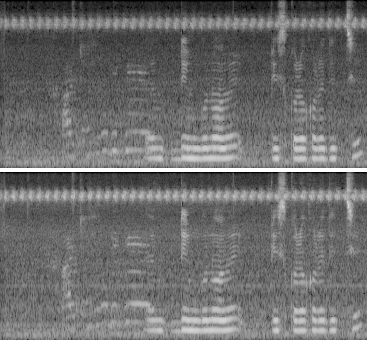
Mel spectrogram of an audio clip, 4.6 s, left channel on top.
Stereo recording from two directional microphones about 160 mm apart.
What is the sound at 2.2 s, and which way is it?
Speech, 50° left (ahead or behind).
